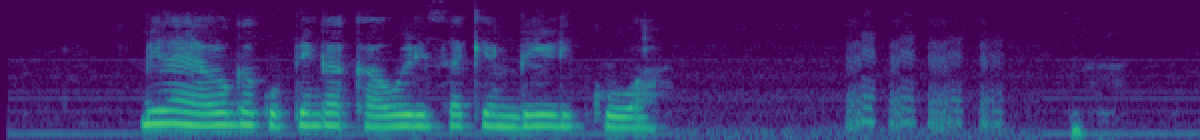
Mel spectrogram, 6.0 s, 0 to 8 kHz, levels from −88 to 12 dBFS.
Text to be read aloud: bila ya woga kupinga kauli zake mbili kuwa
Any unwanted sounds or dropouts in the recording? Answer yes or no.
yes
